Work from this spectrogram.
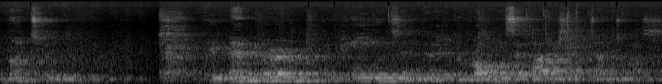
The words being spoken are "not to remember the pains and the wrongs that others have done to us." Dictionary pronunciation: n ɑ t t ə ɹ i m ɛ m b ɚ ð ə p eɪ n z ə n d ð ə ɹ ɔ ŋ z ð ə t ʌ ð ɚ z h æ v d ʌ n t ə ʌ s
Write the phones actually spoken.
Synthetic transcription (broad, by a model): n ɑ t t ə ɹ i m ɛ m b ɚ ð ə p eɪ n z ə n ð ð ə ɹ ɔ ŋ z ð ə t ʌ ɚ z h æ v d ʌ n t ə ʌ s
